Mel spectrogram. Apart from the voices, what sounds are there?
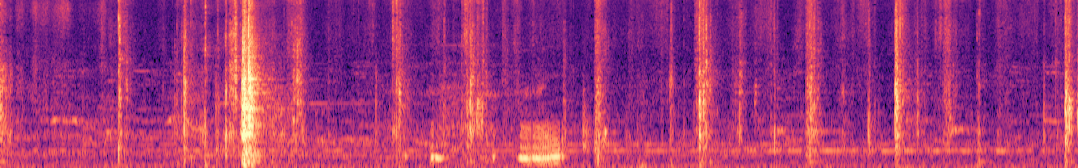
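shuffling tarot cards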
